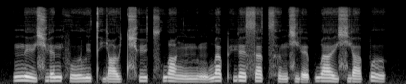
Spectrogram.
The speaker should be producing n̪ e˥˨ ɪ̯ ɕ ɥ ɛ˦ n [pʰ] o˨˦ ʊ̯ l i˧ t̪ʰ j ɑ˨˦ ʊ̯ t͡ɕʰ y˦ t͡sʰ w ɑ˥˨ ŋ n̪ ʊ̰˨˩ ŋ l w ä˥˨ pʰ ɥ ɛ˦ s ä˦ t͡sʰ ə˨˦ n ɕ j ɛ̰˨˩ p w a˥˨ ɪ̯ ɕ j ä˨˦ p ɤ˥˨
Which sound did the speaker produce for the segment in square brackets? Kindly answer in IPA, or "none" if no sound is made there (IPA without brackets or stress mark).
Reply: f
